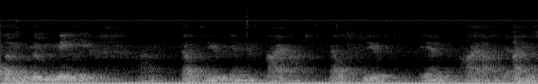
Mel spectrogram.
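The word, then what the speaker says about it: Lumii: Ah, yes, this is a Luma, or as we call them, Lumi. L-U-M-I-I. L-U-M-I-I. I can spell it, I promise.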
